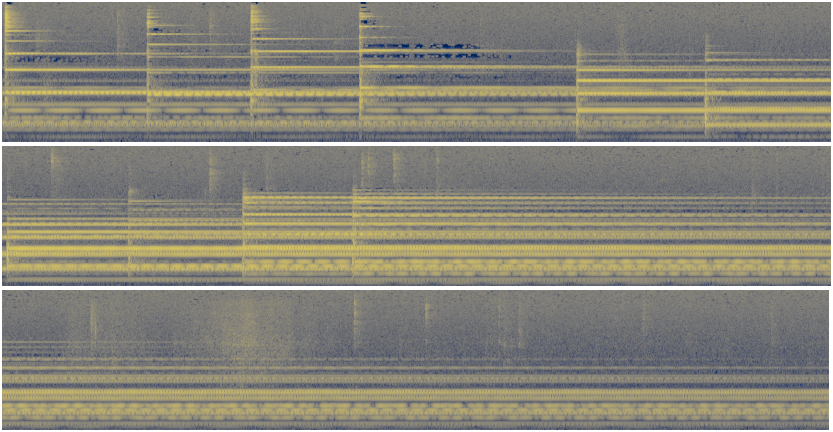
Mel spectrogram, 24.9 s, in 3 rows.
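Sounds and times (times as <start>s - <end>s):
Tibetan singing bowls ringing in a cave: 0.0s - 24.8s
low hum: 10.2s - 24.8s.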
